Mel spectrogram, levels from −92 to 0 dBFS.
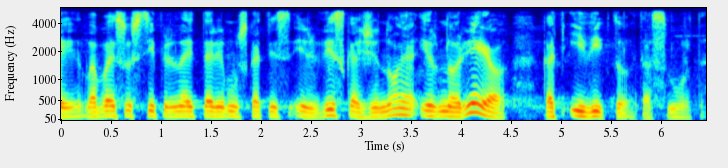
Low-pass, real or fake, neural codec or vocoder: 5.4 kHz; real; none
